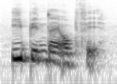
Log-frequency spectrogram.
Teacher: das Ich sprechen wir in unserem Dialekt immer als I aus.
